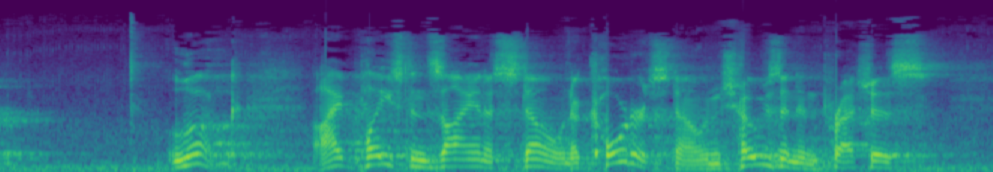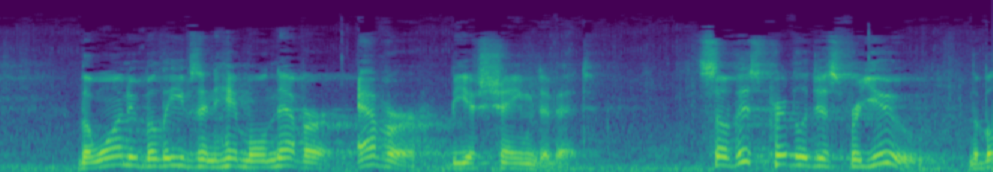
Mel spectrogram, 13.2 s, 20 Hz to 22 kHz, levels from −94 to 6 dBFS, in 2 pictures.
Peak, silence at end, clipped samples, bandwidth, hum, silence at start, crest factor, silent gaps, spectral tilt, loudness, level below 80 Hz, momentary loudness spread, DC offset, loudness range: 0 dBFS; 0 s; under 0.1%; 13.5 kHz; none; 0 s; 18 dB; none; -5 dB/octave; -16 LUFS; -42 dBFS; 18 LU; under 0.1%; 2 LU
